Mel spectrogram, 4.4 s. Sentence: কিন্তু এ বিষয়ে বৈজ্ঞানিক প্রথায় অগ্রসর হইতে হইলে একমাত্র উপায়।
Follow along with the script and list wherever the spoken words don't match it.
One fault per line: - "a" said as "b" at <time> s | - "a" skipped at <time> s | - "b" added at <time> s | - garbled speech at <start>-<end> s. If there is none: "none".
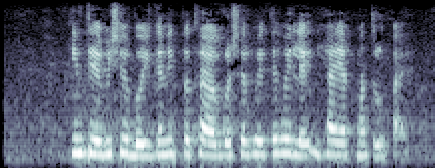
- "ইহাই" added at 3.2 s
